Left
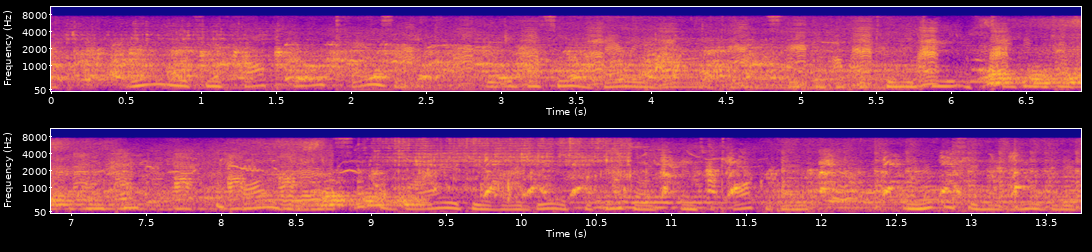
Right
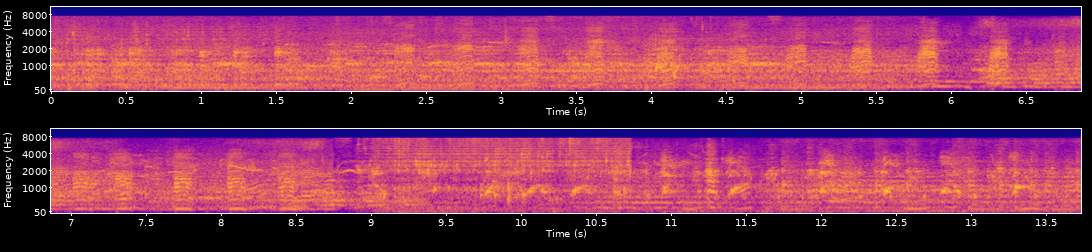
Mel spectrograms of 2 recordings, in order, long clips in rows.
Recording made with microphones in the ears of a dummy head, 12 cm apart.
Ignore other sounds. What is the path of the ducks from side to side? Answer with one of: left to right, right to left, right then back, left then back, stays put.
left then back.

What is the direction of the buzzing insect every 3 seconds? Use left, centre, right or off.
right, centre, left, left, left.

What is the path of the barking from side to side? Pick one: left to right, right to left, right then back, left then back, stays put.
stays put.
